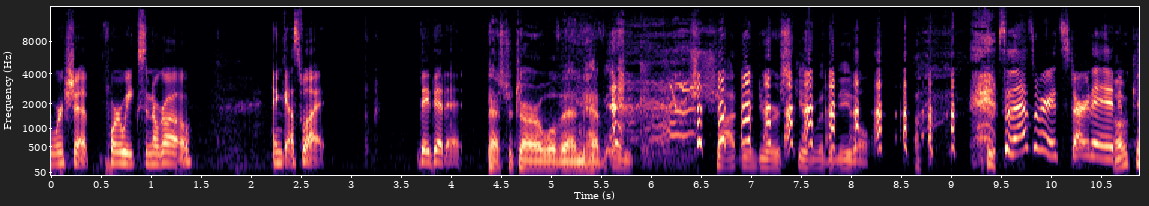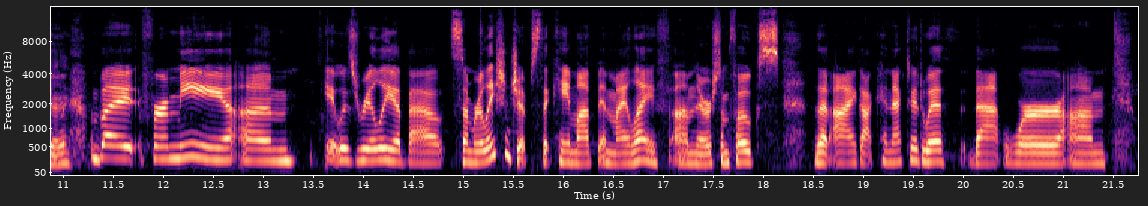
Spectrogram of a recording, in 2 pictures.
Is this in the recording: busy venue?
yes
